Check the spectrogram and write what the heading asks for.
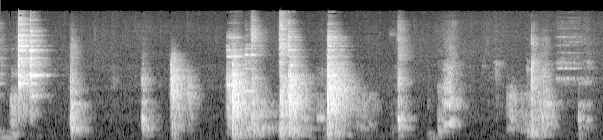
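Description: A spoon stirring chopped onion, pepper and tomato in a metal cooking pot: a run of irregular scrapes and knocks against the pot, some with a short metallic ring.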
